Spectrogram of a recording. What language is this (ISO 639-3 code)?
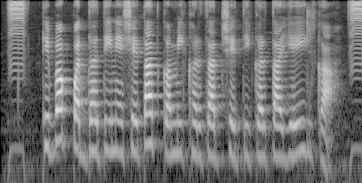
mar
